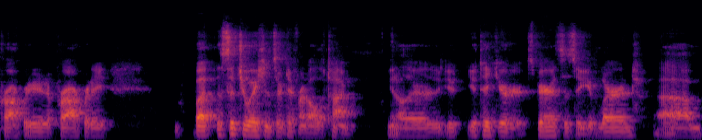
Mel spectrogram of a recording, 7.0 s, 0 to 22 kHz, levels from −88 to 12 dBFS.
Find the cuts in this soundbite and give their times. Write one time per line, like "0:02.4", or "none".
none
